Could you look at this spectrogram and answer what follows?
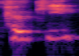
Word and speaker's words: poke: nice and it's now very popular they're called pokey bowls p-o-k-e but it's pronounced p-o pokey pokey poles and you can do it with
